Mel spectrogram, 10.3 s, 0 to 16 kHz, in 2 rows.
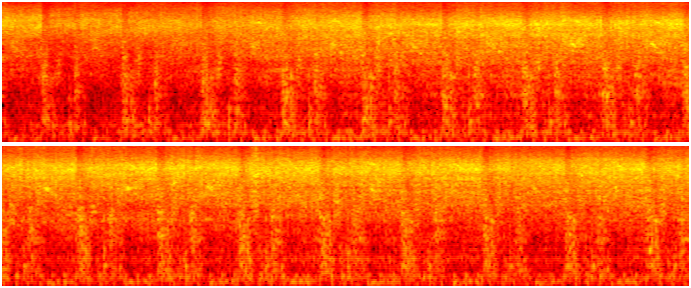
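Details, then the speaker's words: Over-100-year-old Chicago Pneumatic steam engine/air compressor, cylinder head off but still pumping on the bottom side, turning easily. Heavy steady hiss under uneven chuffs, about a hundred a minute. Steam leaks from worn seals everywhere; the unit is unbalanced, with no counterbalance, so it needs bolting down. "uh she definitely needs seals everywhere not a very balanced unit so it would be bolted down for sure"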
